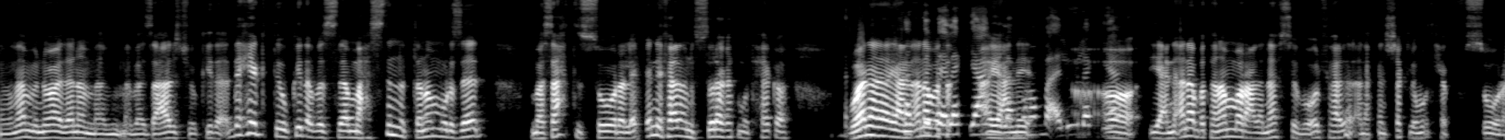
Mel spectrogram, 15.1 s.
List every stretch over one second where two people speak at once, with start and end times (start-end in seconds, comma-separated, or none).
8.9-10.4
